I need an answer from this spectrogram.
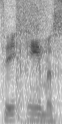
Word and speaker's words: Amos: is it Famous Amos Amos server that's I'm like I'm like how you pronounce that OS like Famous Amos cookies like Amos server that's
